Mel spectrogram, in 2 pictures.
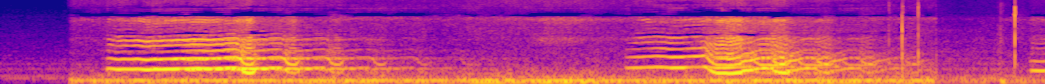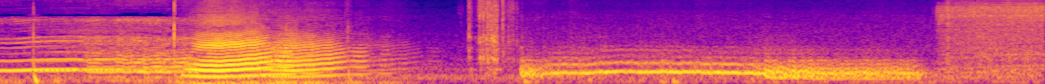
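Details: Cat giving a string of drawn-out, wavering meows, some rising and falling with a quavering tremble, others longer and lower, with brief clicks between calls.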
